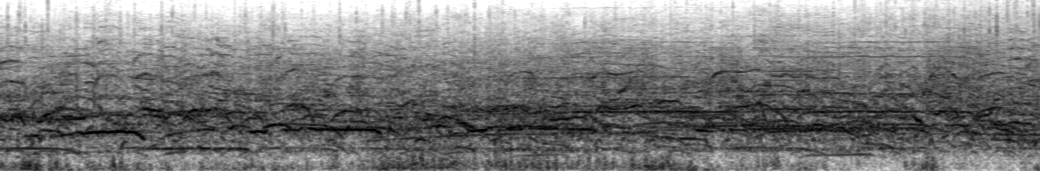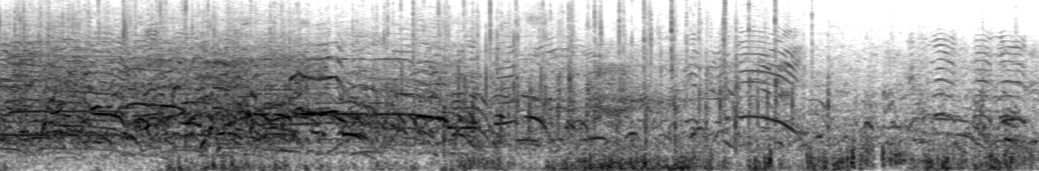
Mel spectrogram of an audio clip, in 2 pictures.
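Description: A crowd of spectators cheers and shouts loudly outdoors.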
